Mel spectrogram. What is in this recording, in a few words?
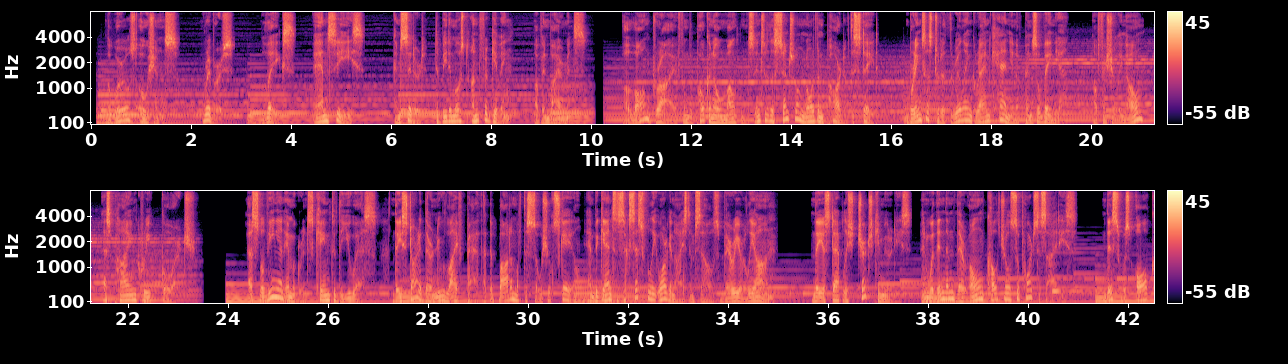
ENG Documentary Narration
